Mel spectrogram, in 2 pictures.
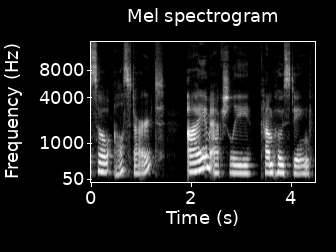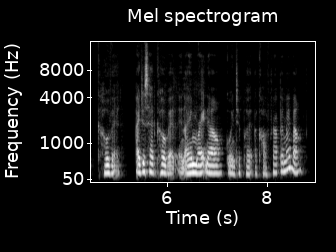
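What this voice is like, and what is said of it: Nasal, congested voice. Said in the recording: “I sound a little different. I'm a little more nasally, and I have this cough.”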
